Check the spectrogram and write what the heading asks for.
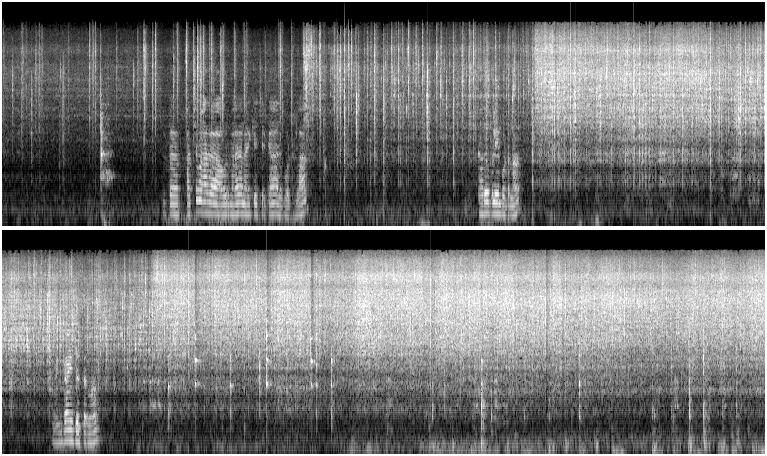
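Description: Hot oil in a nonstick pan crackling with scattered pops as spices temper. From about ten seconds in, a louder steady sizzle as more ingredients go into the oil and are stirred with a wooden spoon.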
